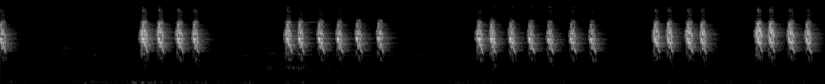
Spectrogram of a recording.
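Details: Young sooty-headed bulbul from West Java, recorded by Android phone, with calls meant to tame freshly caught wild birds: rapid high chirps grouped in bursts of four to six, repeated every one to two seconds, no other sounds.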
